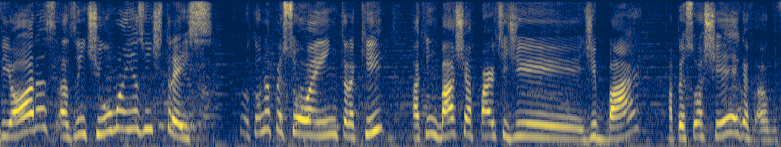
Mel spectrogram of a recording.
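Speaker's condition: No condition

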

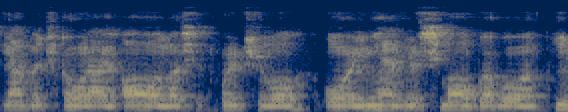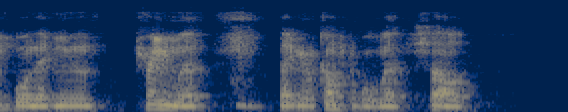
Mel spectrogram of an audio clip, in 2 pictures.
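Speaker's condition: Cleft lip and palate, popliteal pterygium syndrome

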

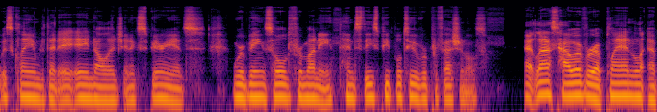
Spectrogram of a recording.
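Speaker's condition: No condition

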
